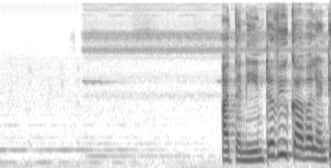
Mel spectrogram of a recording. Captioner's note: night ambience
